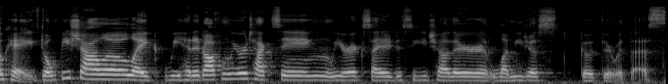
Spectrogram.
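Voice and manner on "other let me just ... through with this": ordinary talk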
